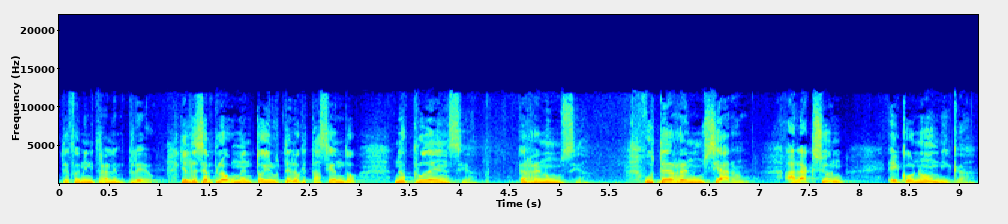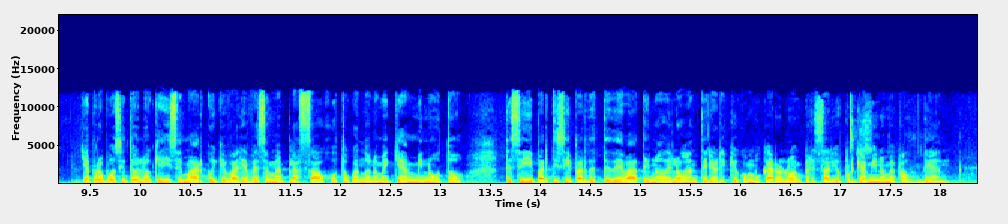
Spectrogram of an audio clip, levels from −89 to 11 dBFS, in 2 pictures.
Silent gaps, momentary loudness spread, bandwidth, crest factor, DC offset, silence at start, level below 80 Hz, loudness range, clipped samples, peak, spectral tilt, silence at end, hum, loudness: none; 9 LU; 12.5 kHz; 16 dB; under 0.1%; 0 s; -54 dBFS; 2 LU; under 0.1%; -6 dBFS; -5 dB/octave; 0 s; none; -23 LUFS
